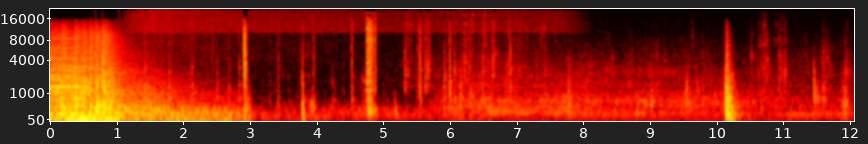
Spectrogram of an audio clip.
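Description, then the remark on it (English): The front door of a home being opened: after a brief loud rush, a series of scattered clicks, rattles and a few sharper knocks and thumps, with no one talking. “I'm just about to open the front door.”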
